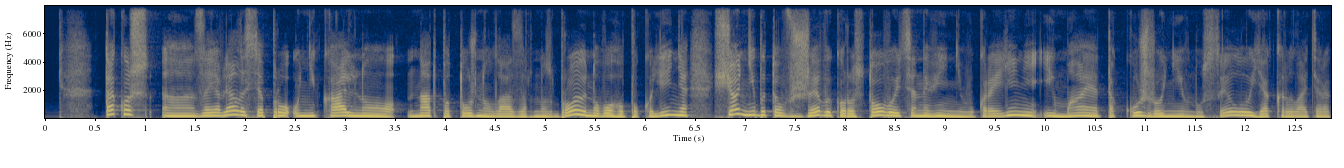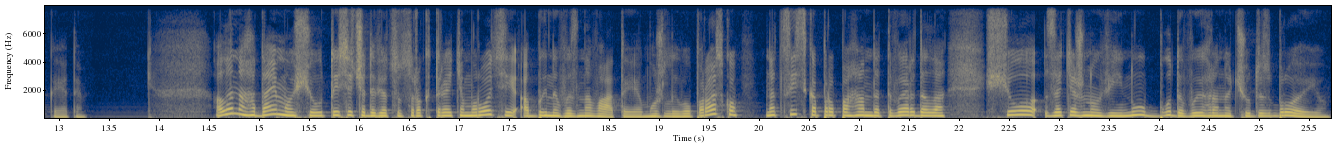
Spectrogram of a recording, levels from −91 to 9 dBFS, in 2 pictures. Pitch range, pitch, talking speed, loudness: 180-230 Hz, 200 Hz, 110 wpm, -12 LUFS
